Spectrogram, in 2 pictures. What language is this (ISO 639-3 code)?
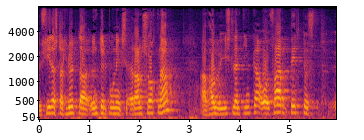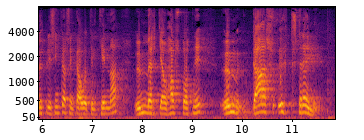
isl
